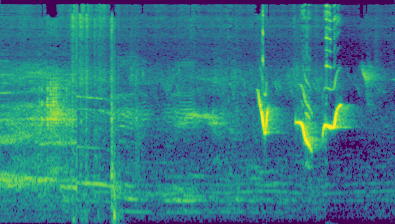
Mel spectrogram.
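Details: Golden whistler (kancilan emas, bimoli) song played to train caged songbirds: low murmuring and a click at first, then three loud, sharply falling and rising whistled notes close together near the end.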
